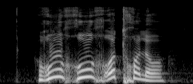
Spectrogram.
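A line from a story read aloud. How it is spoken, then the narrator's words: Demanding, foreign accent. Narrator (German): forderte ein Soldat auf Arabisch mit hebräischem Akzent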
